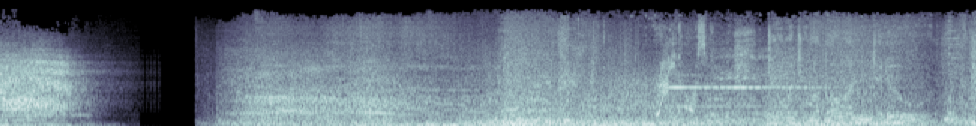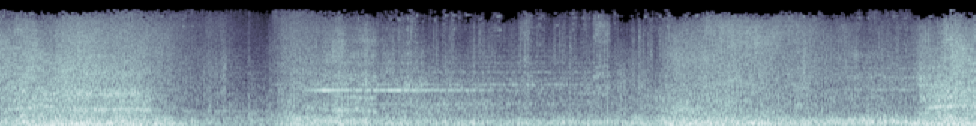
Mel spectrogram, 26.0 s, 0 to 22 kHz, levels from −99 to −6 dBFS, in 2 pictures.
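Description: Throughout the clip the audio has a plainly audible watery, swirly texture, likely from MP3 compression at a bitrate around 64 kbps, starving weak frequency lines.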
